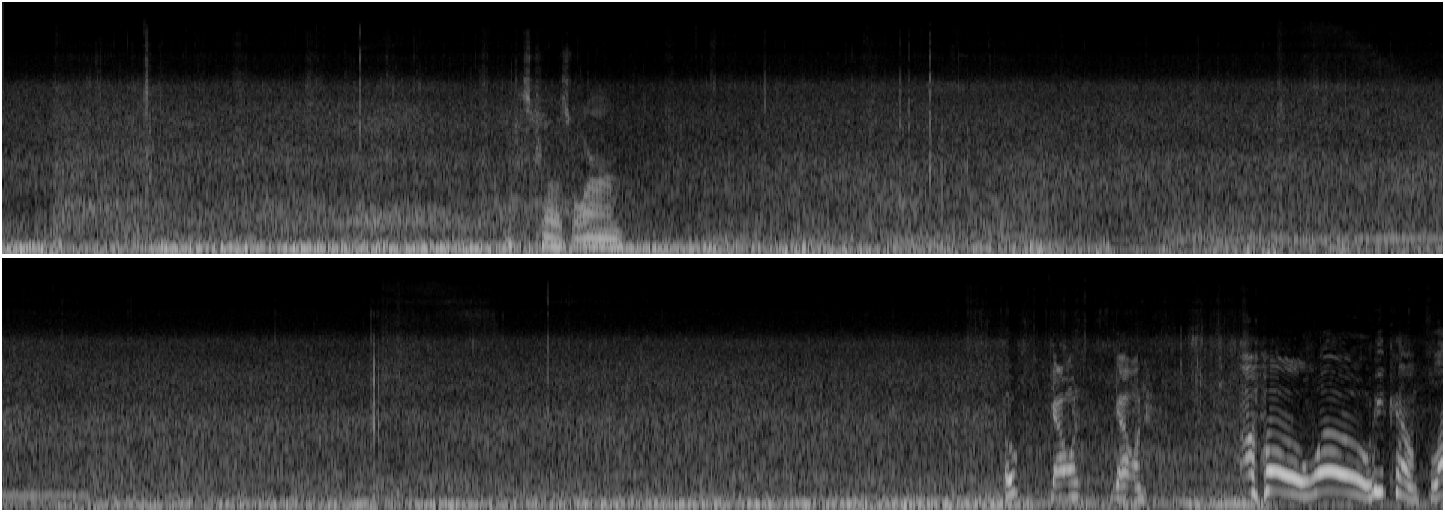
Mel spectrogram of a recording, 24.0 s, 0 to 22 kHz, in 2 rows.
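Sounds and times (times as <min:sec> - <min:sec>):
rushing outdoor background noise: 0:00.0 - 0:24.0.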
